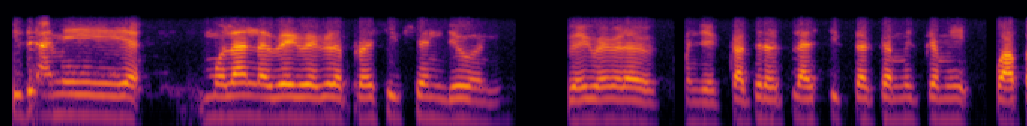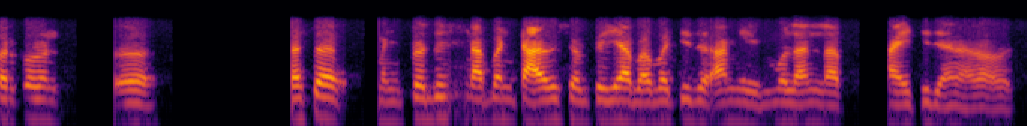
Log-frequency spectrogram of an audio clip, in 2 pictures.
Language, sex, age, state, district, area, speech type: Marathi, male, 18-30, Maharashtra, Ahmednagar, rural, conversation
